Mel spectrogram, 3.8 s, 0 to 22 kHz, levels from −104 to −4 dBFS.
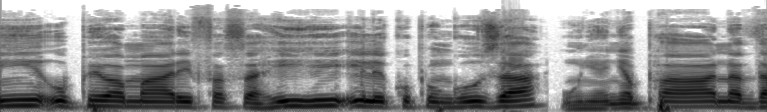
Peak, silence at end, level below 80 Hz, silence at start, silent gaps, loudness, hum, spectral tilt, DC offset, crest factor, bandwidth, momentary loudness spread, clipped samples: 0 dBFS; 0 s; -38 dBFS; 0 s; none; -13 LUFS; none; -6 dB/octave; under 0.1%; 12 dB; 13 kHz; 7 LU; under 0.1%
